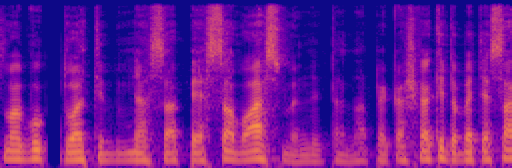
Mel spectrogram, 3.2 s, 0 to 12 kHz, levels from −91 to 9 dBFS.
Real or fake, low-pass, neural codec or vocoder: fake; 10.8 kHz; codec, 44.1 kHz, 3.4 kbps, Pupu-Codec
